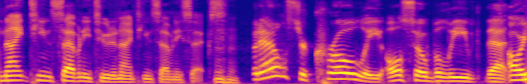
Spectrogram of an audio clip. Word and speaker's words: Crowley: It's actually It is It is pronounced Crowley. You're supposed to say Crowley, but come on, Mr.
